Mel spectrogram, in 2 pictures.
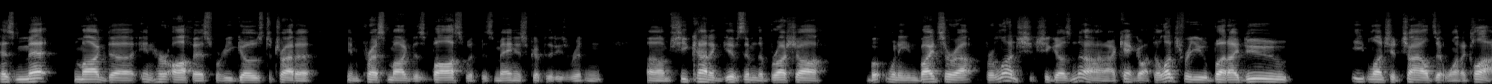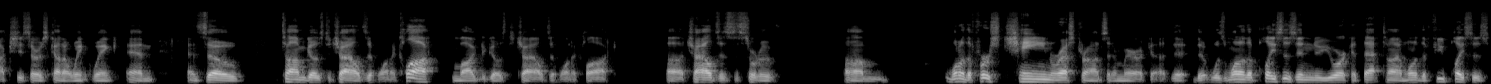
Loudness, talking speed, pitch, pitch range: -24 LUFS, 230 wpm, 105 Hz, 95-120 Hz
